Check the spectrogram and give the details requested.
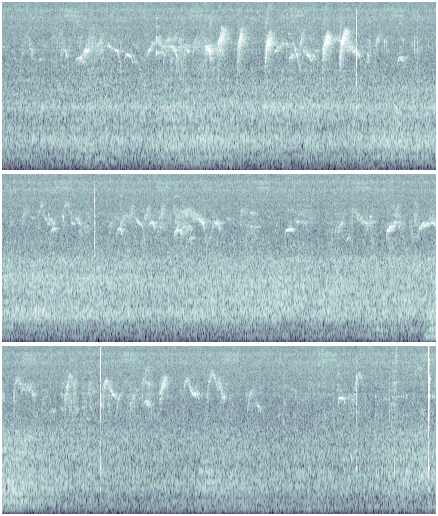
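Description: Small birds chirping, many short high chirps scattered throughout over a steady low background noise, with a brief low rumble about seventeen seconds in.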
